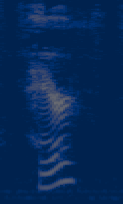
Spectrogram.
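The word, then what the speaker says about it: Heir: of the dark air why did i say it like that like it's air hair hair air it's the dark air there you go that's kind of right miss colleen hooper has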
